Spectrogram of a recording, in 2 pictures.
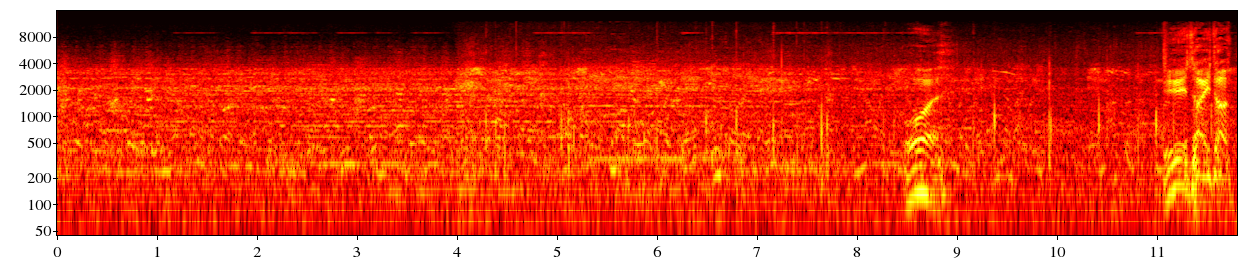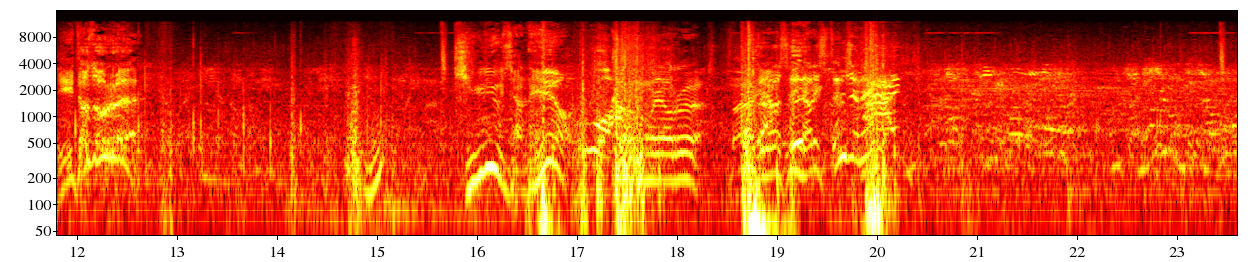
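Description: A bustling street crowd murmurs steadily.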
